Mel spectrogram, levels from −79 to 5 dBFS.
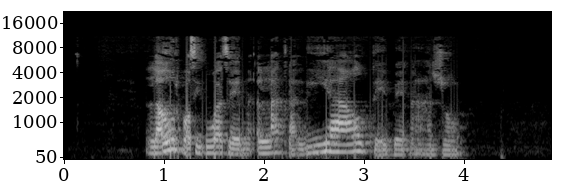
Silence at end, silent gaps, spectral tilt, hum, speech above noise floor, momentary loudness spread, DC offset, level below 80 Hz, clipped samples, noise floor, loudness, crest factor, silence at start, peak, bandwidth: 0.9 s; none; -4 dB/octave; none; 39 dB; 14 LU; under 0.1%; -54 dBFS; under 0.1%; -62 dBFS; -23 LUFS; 22 dB; 0.8 s; -4 dBFS; 11.5 kHz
